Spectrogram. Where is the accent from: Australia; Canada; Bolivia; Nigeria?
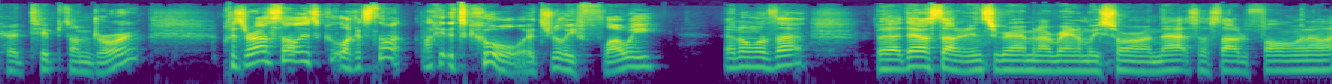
Australia; we're Australian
